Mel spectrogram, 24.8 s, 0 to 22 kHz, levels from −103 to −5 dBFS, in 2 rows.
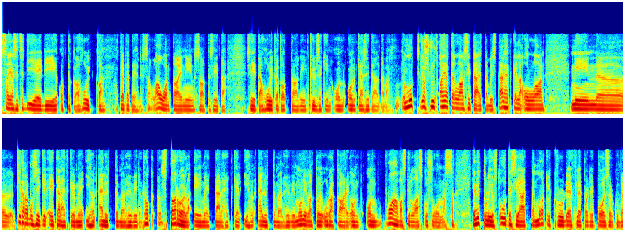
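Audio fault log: throughout: Bluetooth LC3 compression, likely cause of the plainly audible grainy, breathy edge, where upper spectrum is dropped and noise-filled, which fits roughly 32 kbps with 7.5 ms frames.
12.66 s: lost LE Audio frames, a brief smeared noisy blip just before "kitaramusiikilla ei tällä hetkellä", where the decoder repeated the previous spectrum with randomised signs across a 7.5 ms gap, consistent with one lost frame.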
